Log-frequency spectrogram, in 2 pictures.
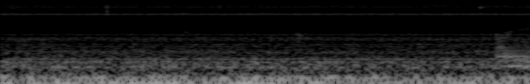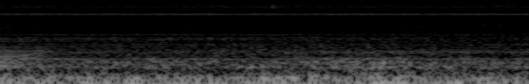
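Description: Low, steady rumble of a freight train's tank cars rolling past at a distance, with a brief higher-pitched sound about halfway through.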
